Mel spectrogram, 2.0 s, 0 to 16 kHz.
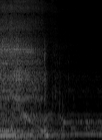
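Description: Milling machine spindle motor, a 1200 W unit on a BT30 headstock, running steadily with a hum and hiss, then switched off about a second in, its pitch falling as it winds down; a faint steady hum remains afterwards.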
